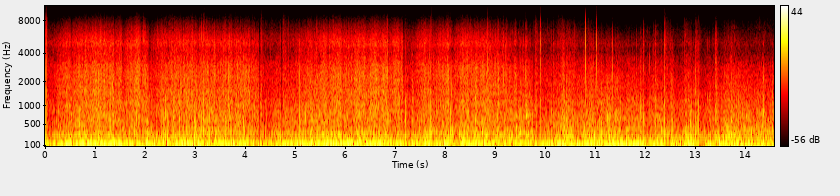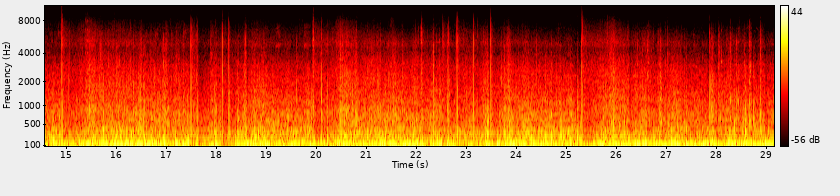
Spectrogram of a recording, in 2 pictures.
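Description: Aerial fireworks display in full barrage: a continuous run of overlapping bangs and crackles with no real pause.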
